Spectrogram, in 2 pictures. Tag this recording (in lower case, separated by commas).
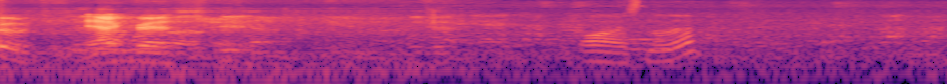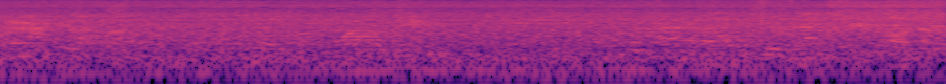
speech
